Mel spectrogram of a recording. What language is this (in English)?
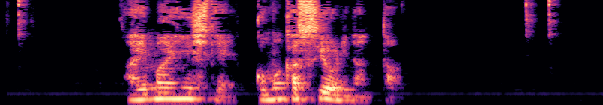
Japanese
